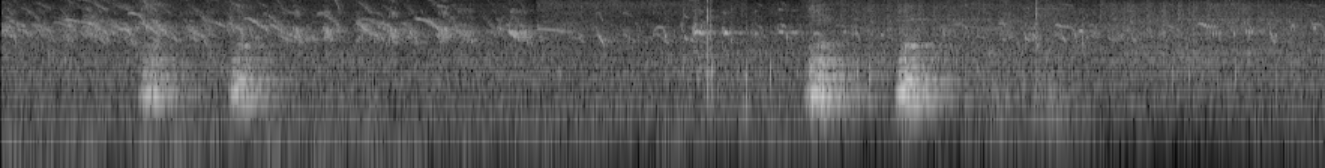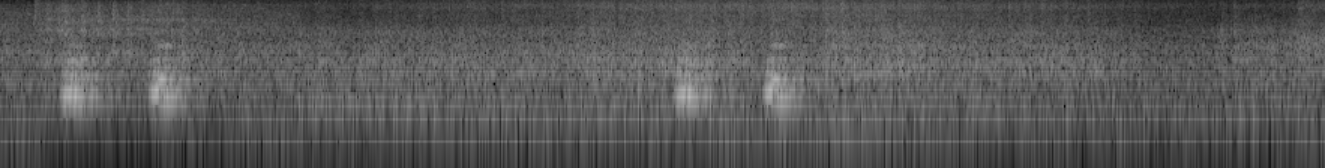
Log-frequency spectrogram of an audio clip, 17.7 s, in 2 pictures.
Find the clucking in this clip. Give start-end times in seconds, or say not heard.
0.0-8.8.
